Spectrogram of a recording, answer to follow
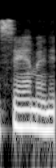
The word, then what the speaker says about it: salmon: shrimp salmon fish Etc notice that the letter L in Salmon is silent it's pronounced salmon thanks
